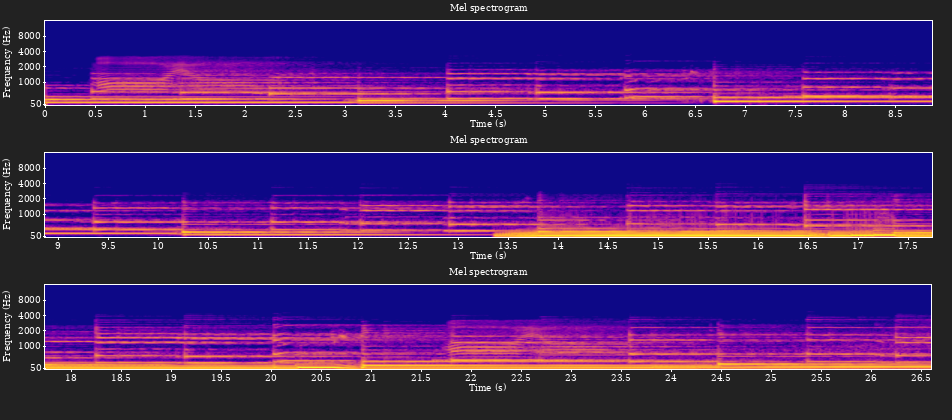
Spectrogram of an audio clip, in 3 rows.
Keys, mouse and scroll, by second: 2.1 ctrl+t, 4.4-7.5 shift+drag, 7.5 Return, 9.4-15.9 alt+drag, 15.9 ctrl+t, 18.3-21.8 shift+drag, 21.8 Return, 23.6 space, 23.7 click, 24.1 space, 25.8 click, 26.3 space.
